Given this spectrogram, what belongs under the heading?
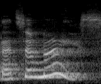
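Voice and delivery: high-pitched, slow, gushing tone.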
